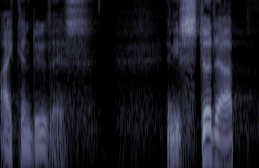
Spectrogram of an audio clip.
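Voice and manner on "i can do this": soft, hushed whisper, very close. Retelling what a weeping man whispered in someone's ear: imitating a whisper. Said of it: "whispered in his ear".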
